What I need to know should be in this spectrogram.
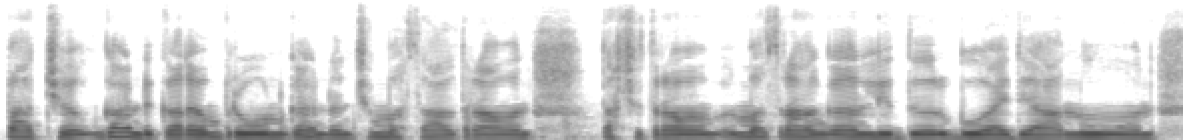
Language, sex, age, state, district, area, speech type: Kashmiri, female, 18-30, Jammu and Kashmir, Anantnag, rural, spontaneous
